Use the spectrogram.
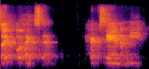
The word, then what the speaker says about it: cyclohexanamine: So instead of cyclohexanol, it's cyclohexanamine, which sounds like you're adding an extra syllable.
